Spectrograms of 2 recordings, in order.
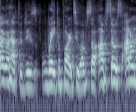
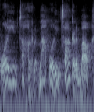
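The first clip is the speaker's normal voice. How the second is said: much softer, playing dumb; mock innocent; 15 dB quieter, faster than usual. Mimicking the boyfriend's denial, soft and meek. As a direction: mumble a fake denial.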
